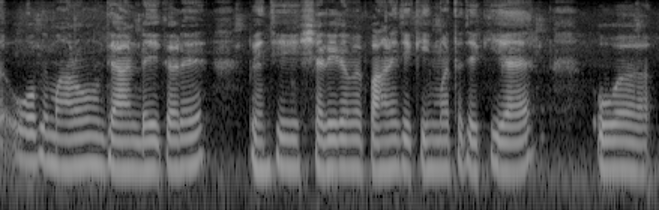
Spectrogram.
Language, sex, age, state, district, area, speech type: Sindhi, male, 18-30, Gujarat, Kutch, urban, spontaneous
